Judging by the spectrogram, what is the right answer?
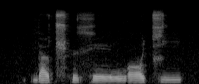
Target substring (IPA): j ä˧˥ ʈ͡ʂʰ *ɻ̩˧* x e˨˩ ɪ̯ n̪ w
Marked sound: correct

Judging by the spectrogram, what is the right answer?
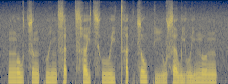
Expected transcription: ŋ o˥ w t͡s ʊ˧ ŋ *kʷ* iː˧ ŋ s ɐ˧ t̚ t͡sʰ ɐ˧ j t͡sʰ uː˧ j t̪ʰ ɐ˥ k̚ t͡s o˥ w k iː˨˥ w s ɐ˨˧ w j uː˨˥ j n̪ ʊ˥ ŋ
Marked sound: correct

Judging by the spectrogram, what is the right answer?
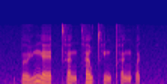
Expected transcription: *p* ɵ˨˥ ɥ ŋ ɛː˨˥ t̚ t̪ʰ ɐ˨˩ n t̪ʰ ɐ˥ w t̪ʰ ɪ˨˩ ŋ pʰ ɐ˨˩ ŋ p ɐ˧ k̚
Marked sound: correct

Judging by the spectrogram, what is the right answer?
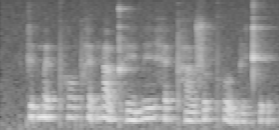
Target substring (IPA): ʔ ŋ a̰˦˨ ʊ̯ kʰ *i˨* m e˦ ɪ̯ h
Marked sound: incorrect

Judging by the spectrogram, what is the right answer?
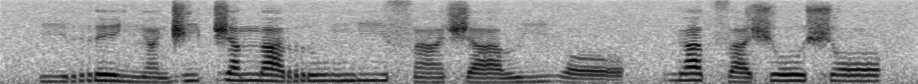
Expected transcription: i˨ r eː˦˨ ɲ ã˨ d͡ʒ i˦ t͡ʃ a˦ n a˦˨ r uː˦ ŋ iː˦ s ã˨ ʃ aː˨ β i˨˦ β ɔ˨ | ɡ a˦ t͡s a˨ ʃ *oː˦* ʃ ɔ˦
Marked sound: correct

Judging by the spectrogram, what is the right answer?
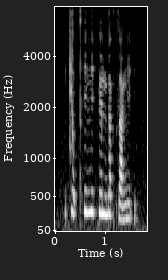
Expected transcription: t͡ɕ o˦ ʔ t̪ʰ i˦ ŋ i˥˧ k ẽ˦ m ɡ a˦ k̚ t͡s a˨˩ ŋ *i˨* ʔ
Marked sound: correct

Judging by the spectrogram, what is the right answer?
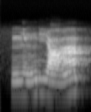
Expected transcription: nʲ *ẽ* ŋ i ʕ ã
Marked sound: correct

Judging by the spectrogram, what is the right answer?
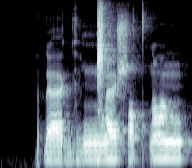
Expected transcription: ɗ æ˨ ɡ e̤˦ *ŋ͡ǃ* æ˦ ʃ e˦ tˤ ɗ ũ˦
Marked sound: incorrect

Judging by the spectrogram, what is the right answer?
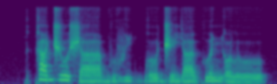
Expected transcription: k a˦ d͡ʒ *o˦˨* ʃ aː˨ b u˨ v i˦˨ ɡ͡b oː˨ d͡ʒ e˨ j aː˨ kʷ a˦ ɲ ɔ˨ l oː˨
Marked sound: correct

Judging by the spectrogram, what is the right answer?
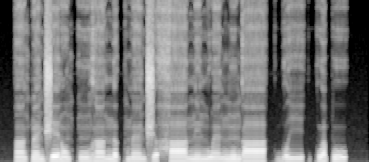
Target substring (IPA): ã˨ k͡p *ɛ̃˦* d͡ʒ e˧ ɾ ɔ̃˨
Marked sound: incorrect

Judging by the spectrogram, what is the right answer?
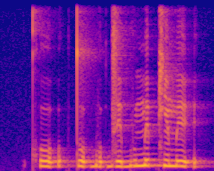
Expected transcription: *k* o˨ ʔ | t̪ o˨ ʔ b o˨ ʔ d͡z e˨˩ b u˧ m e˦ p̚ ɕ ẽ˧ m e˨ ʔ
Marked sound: incorrect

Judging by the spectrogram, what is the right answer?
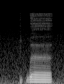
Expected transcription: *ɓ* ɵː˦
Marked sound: correct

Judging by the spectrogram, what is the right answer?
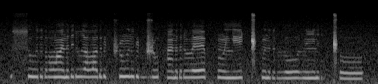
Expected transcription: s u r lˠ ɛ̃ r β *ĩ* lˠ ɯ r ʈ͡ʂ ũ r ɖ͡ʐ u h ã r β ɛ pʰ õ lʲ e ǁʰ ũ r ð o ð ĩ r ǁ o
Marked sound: incorrect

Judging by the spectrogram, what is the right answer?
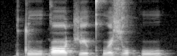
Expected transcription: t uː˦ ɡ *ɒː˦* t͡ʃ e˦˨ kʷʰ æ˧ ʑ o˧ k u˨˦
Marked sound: correct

